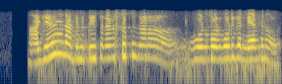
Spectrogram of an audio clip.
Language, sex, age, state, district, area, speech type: Odia, female, 45-60, Odisha, Angul, rural, conversation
